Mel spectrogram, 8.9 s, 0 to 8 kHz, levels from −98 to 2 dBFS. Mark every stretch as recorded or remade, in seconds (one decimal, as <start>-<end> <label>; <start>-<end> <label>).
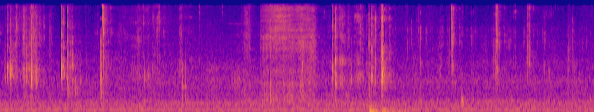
0.0-8.9 recorded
